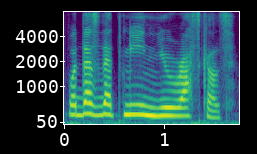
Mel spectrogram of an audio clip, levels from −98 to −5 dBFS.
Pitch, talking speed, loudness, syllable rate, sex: 235 Hz, 205 wpm, -15 LUFS, 4.3 syllables/s, female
